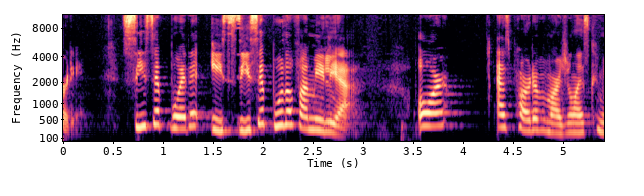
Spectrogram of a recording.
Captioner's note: speaking in foreign language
